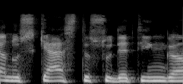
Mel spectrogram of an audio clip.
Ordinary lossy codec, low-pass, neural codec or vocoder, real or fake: MP3, 48 kbps; 14.4 kHz; autoencoder, 48 kHz, 128 numbers a frame, DAC-VAE, trained on Japanese speech; fake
